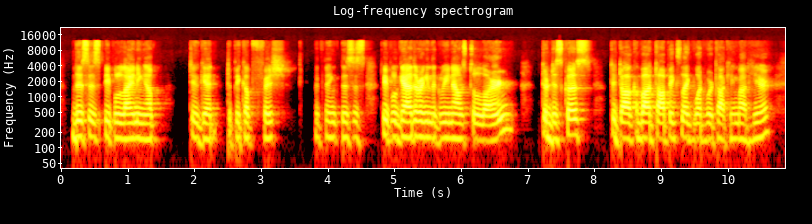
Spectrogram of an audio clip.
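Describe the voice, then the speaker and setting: Here a man talks in a Tamil accent at a moderate pace. His pitch is fairly high. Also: fairly even intonation. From India (Tamil-speaking south). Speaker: nonprofit director. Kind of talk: Q&A answer; lecture.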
